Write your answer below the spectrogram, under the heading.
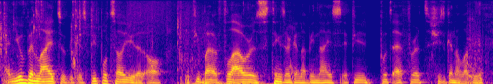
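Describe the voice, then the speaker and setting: A man with a non-native accent speaks at a very deep, low pitch with ordinary pitch variation. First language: not English. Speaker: dating advice YouTuber. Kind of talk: casual storytelling monologue. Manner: casual, conversational.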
